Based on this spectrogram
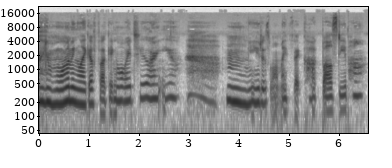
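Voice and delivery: ordinary talk, nothing marked

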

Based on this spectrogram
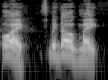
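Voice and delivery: high, loud mock Aussie; mock Australian shout. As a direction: shout it like an angry Aussie bloke. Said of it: "was like".

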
